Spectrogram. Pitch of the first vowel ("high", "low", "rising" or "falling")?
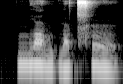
falling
